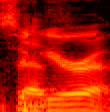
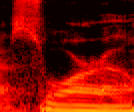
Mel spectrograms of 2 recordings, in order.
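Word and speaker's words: saguaro: Wait, how do you say it? Swaro. Really? Yeah. I've always said Segura.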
